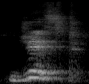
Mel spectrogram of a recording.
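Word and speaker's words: gist: अब हम लोग देखते हैं जी के बाद में आई, एजाइल, एजाइल, जिस्ट, इंजीनियर, जी आई आया, यहाँ पे देखिए आई आई आई, तो इनकी साउंड क्या हुई, ज।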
